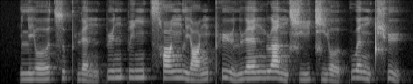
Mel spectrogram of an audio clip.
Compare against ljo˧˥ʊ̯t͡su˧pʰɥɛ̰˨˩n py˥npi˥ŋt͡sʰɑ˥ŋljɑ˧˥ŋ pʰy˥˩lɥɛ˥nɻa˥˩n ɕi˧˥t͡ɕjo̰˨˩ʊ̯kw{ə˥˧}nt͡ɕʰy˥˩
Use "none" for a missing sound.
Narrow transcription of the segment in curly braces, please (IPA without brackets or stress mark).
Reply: ə˥˧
